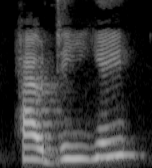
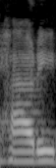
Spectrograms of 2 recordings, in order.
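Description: First: It is said as three separate words. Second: It is run together as one word. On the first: "You could read it" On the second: "But I read it as"

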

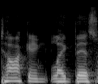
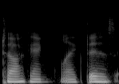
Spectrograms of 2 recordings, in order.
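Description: First: The voice is a little louder and more energetic. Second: The voice is soft, calm and even, like radio. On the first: "where I'm talking a little bit louder" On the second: "in my NPR voice"

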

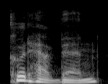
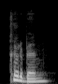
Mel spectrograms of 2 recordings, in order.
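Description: First: Each word is pronounced fully and separately. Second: The words are blended together into one reduced unit. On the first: "Not could have been" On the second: "I just smushed a bunch of words together"

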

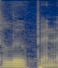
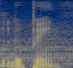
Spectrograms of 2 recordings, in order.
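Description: First: The name is pronounced the English way. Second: The name is pronounced the French way.

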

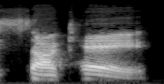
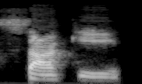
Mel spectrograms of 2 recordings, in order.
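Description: First: The word ends with a pronounced vowel sound. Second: The word ends with no final vowel sound.

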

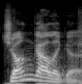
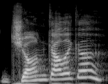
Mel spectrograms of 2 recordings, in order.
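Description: First: It is said firmly, like a statement. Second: It is said hesitantly, like a question. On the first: The speaker is sure of the answer. The speaker calls it right. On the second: The speaker is not sure of the answer. The speaker calls it wrong.

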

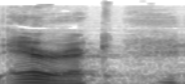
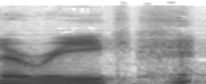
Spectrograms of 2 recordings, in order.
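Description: First: The name is said like 'Eric'. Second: The name is said like 'Arik'. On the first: This is the simpler way adopted later. "it's just Eric" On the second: This is the older way it was said. "for a long time we would have pronounced it Arik"

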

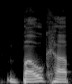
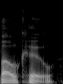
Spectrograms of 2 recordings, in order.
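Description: First: The word is said in a mangled, anglicized way. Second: The word is said in the usual French way.

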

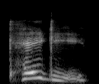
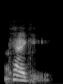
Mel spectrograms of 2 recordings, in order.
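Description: First: The first vowel is long, as in Kate. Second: The first vowel is short, as in keg. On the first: The speaker calls it right. "It's Katie with a G" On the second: The speaker calls it wrong. "like a keg of beer"

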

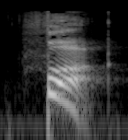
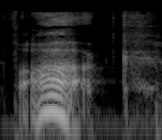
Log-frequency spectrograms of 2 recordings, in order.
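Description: First: It is a sharp cry of pain. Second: It is a breathy, aroused moan. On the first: The speaker has stubbed a toe. "Hit my toe" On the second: The speaker is about to climax. "I'm about to bust quick as shit"

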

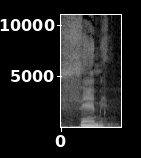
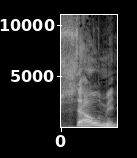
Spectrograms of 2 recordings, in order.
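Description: First: The L sound is silent in the word. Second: The L sound is pronounced in the word. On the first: The speaker calls it right. "The L is silent" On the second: The speaker calls it wrong. "For all you country motherfuckers be like"

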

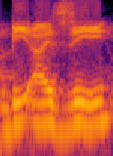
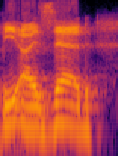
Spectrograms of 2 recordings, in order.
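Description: First: It is said in an American accent. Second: It is said in a Canadian accent.

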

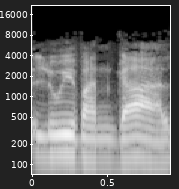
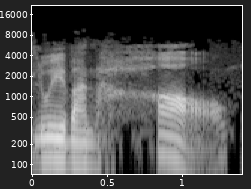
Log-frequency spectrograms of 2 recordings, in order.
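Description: First: The surname begins with a hard G sound. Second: The surname begins with an H-like sound. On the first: The speaker calls it wrong. "So it's not Louis van Gaal" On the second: The speaker calls it right. "in Holland you pronounce the G's like H's"

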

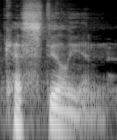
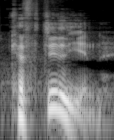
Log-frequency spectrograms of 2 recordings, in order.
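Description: First: The middle consonant is an s sound. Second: The middle consonant is a th sound. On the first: This is the pronunciation without the lisp. "instead of" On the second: This is the lisped pronunciation the legend describes. "the prevalence of the sound "tha""

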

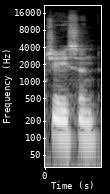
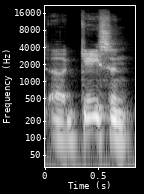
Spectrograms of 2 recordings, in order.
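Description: First: The name starts with a J sound. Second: The name starts with a hard G sound. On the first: This is not how the player says it. The speaker calls it wrong. "not Jason" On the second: This is how the player himself says it. The speaker calls it right. "I do believe he pronounces it Gason"

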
